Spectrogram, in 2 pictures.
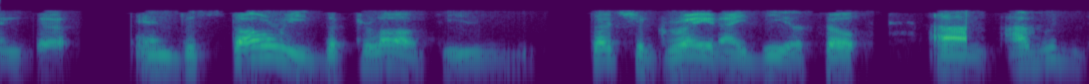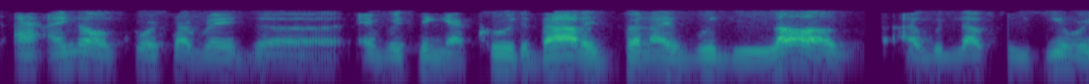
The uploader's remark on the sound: On the phone.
